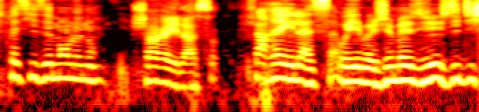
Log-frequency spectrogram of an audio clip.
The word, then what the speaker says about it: Chareylasses: Comment on prononce précisément le nom? Chareylas.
